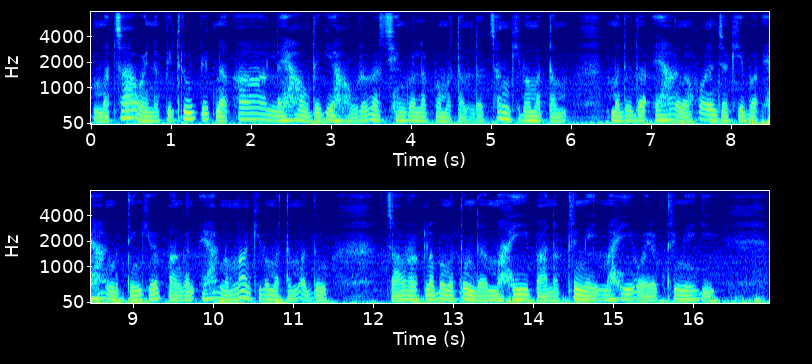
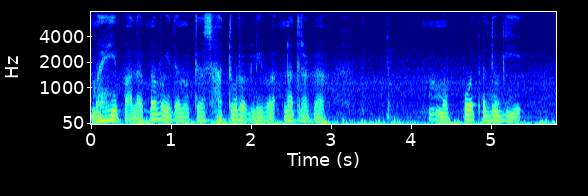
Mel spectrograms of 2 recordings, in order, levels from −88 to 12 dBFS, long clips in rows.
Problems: background sounds at intervals, low volume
